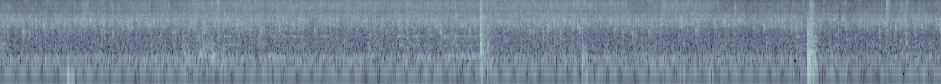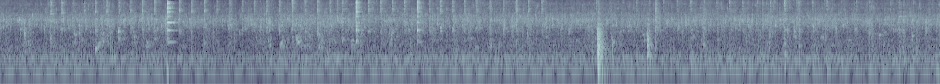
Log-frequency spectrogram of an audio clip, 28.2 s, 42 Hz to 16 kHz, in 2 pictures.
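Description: Chicken leg quarters frying in hot oil: a steady sizzle with fine crackling. It is broken by about half a dozen sharp knocks, the loudest around 7, 12, 17 and 23 seconds in.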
